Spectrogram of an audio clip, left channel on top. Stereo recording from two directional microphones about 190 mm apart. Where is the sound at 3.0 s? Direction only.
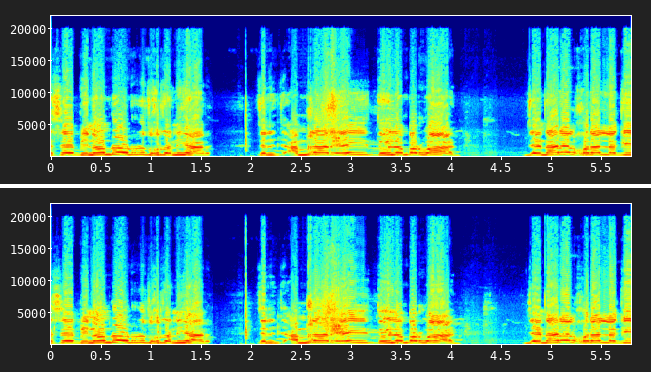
35° left (ahead or behind).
